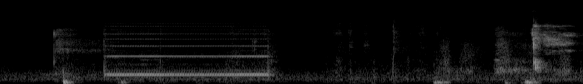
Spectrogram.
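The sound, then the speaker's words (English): A single steady electronic telephone ring tone sounds for about a second and a half, clear, framed by a few soft clicks and rustles before and after, as a call goes out to a wrestling expert. “we're getting a wrestling expert on the phone here.”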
